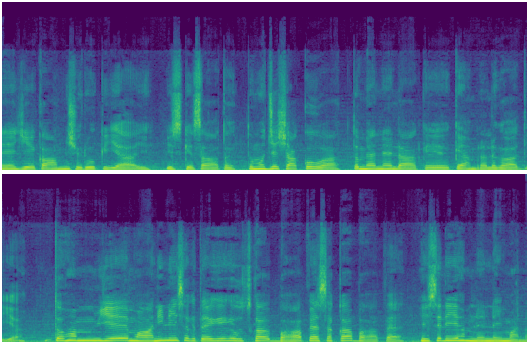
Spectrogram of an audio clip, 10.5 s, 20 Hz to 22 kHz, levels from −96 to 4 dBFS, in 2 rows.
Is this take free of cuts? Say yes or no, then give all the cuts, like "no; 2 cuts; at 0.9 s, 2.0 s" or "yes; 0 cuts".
no; 4 cuts; at 2.4 s, 3.4 s, 5.6 s, 9.3 s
